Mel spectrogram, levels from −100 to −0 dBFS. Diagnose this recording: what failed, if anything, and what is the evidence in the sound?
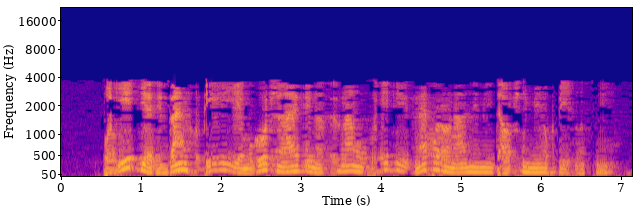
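Codec stage: speech throughout is dull and smeared, a spectrogram showing nothing above 3.8 kHz, which fits likely AAC compression starved at about 8 kbps.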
